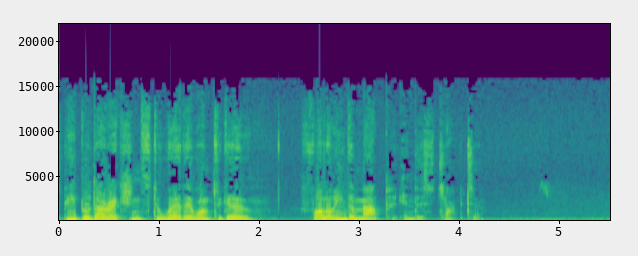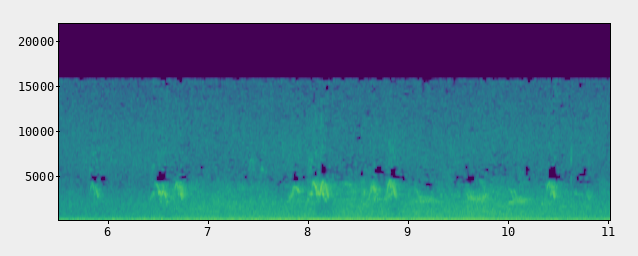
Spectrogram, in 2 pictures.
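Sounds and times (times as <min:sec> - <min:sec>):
birds chirping: 0:00.2 - 0:11.0.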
